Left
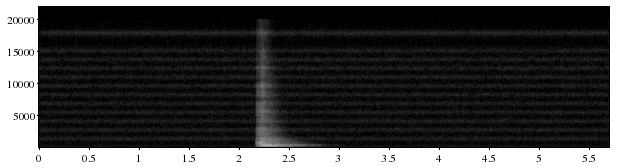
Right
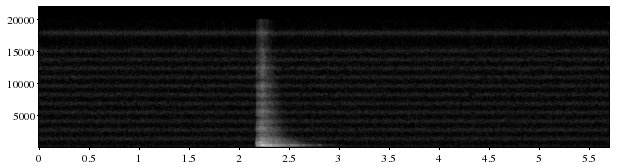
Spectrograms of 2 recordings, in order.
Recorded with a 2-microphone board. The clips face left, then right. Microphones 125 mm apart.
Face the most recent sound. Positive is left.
turn(degrees=-20)  # may be behind; listen again after turning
